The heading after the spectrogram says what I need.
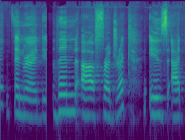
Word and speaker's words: Einride: Einride, yeah.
